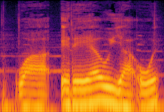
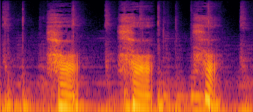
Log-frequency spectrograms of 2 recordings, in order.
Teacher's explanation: il faut souffler le H, comme lorsque l'on rigole · Shown in: second take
